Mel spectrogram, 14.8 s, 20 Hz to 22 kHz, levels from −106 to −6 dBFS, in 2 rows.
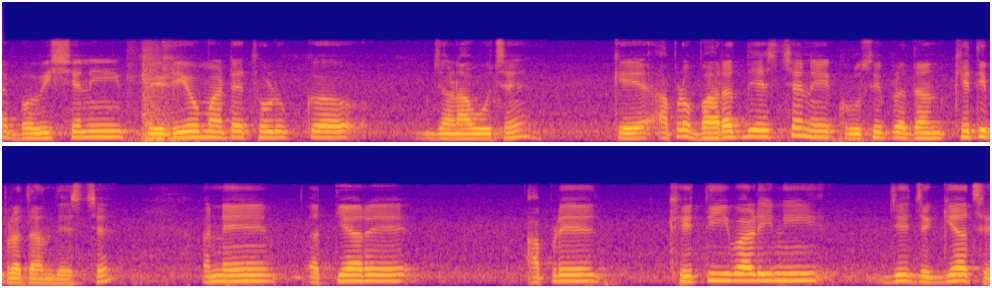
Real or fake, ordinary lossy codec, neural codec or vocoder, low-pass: real; none; none; 7.2 kHz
